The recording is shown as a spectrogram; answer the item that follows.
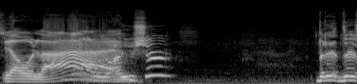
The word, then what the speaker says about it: Hollande: Starts with an H, unpronounced. And it's the same name as same name as a country. Hollande? Hollande.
